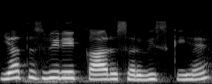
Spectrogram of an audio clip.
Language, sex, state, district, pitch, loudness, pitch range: Hindi, female, Bihar, Vaishali, 245 Hz, -15 LUFS, 230-295 Hz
